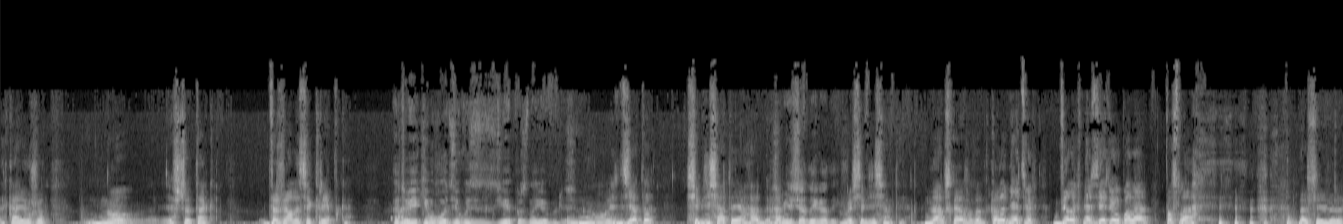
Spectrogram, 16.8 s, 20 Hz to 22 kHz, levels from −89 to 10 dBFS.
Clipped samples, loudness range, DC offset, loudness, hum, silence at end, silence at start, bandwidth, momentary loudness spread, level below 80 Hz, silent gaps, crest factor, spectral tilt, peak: under 0.1%; 2 LU; under 0.1%; -18 LUFS; none; 0 s; 0 s; 16 kHz; 9 LU; -36 dBFS; none; 14 dB; -6.5 dB/octave; -4 dBFS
